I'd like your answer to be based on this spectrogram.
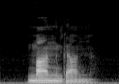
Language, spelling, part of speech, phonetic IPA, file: Polish, mangan, noun, [ˈmãŋɡãn], Pl-mangan.ogg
